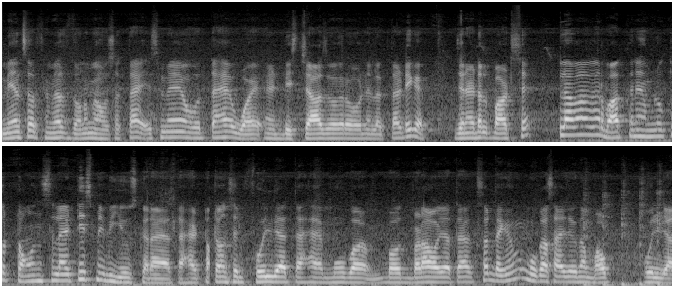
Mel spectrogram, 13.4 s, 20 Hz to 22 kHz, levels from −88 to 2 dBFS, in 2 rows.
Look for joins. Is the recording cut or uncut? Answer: cut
